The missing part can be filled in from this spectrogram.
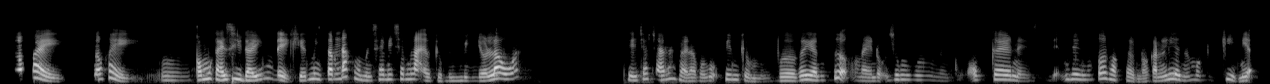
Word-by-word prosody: nó 350 - +7
phải 165 - +5 0.3
nó 235 - +4
phải, 195 - 0 0.2
ừm, 190 -1 -10
có 205 - +5
một 250 - +4
cái 205 -3 +7
gì 250 +1 +3
đấy 190 -2 +5
để 200 - +3
khiến 190 +5 -2
mình 255 -1 0
tâm 240 0 +5
đắc 350 - +4
và 245 - -3
mình 190 -3 -4
xem 230 +4 -3
đi 230 - -3
xem 240 +1 -5
lại 235 -7 +3
và, - - -5
kiểu, 160 - -8
mình 165 +1 -9
mình 165 -1 -9
nhớ 170 +1 0
lâu 250 +5 +8
á. - - -6 1.1
Thì 190 -2 0
chắc 250 +3 -4
chắn 205 -1 +2
là 260 - -4
phải - - -1
là 160 - -2
một 155 0 -8
bộ - - -7
phim 225 -1 -3
kiểu 215 - -6
m 140 -1 -10 0.2
vừa 175 -1 +1
gây 215 +2 +4
ấn 195 -2 +3
tượng 300 0 +2
này, 165 -1 -5
nội 165 +3 -8
dung 210 -2 -8
này 165 - -23
cũng - - -29
ô 205 - -6
kê 225 -2 +3
này, 165 -7 -6 0.2
diễn 230 - -12
viên 235 0 0
cũng 215 0 -14
tốt 265 - +1
hoặc, 220 -3 -2
kiểu, 170 -3 -5
nó 135 0 -9
gắn 165 +2 -2
liền 230 +2 +2
với 185 -2 -11
một 205 0 -12
cái 190 - -32
kỷ 230 -5 -4
niệm. 315 - -2
205 Hz, 305 wpm, -23 LUFS, 175-235 Hz, 1.1 s, lâu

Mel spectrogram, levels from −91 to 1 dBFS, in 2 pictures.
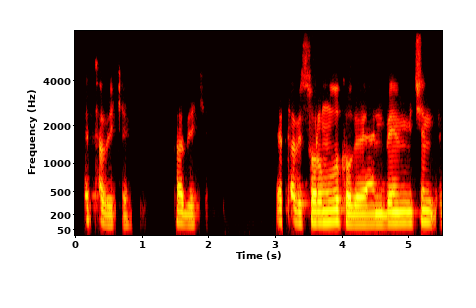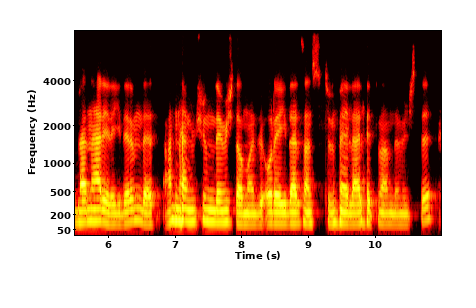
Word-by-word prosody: E, - - -2
tabii 100 -3 -4
ki, 95 0 -14 0.7
tabii 100 -3 -3
ki. - - -39 1.0
E, - - -9 0.2
tabii, 115 - 0
sorumluluk 120 +3 +1
oluyor 105 0 +3
yani. 105 0 -2
Benim 115 0 +1
için 120 +1 -4
ben 125 +2 +4
her 135 0 +5
yere 110 -3 +2
giderim 120 +6 -1
de 110 -1 +1
annem 135 -3 +2
şunu 130 -3 0
demişti 125 -1 +1
ama, 110 0 +2
hani, 105 +1 -2
"Oraya 115 -1 +4
gidersen 115 0 +2
sütümü 115 0 -7
helal 110 -1 +3
etmem." 110 -3 -3
demişti. 105 +7 -6
115 Hz, 155 wpm, -23 LUFS, 110-125 Hz, 1.0 s, her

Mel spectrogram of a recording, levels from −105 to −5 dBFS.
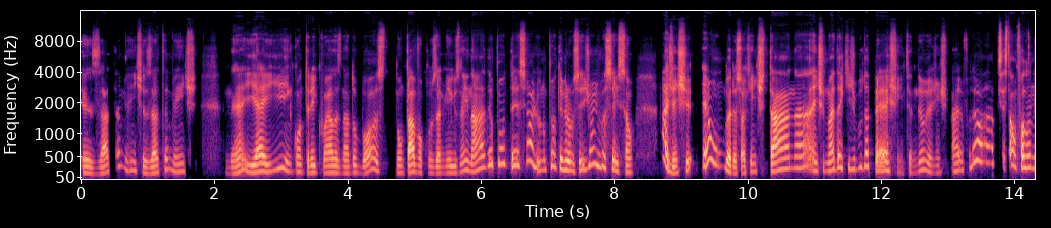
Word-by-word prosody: Exatamente, 160 - -4
exatamente. 170 +6 -4 0.4
Né, 135 +4 -2
e 160 0 +3
aí 180 +8 +2
encontrei 165 -4 -2
com 145 - -6
elas 150 -1 +1
na 140 0 -4
Doboz, 160 +7 -2 0.2
não 150 - -3
estavam 155 +1 +5
com - - -19
os 140 - -9
amigos 145 +1 -3
nem 200 +4 -3
nada, 235 - 0
eu 325 - -1
perguntei 340 -1 -3
assim: 310 +6 -2
"Olha, 385 -7 +1
eu - - -5
não 210 - -9
perguntei 270 -3 0
para 210 -2 +4
vocês, 195 0 -1
de 310 - -2
onde 325 -1 -1
vocês 220 -10 +1
são?", 155 0 0 0.5
"a - - +9
gente 145 - +3
é - - +4
húngara, 300 - +3
só 145 - +1
que 165 - -7
a - - -5
gente 175 - +3
está 215 +7 +6
na 250 +1 0
a - - 0
gente 190 -1 +1
não 185 - -1
é - - +2
daqui 255 0 -2
de 225 - -5
Budapeste, 260 -7 0
entendeu, 175 +10 -8
e 170 - -4
gente" 155 0 -9
aí 180 +2 -4
eu 200 - -10
falei: 290 - -4
"Ah, 370 -4 -1
vocês - - -1
estavam 305 - +2
falando 250 0 +3
190 Hz, 240 wpm, -24 LUFS, 155-250 Hz, 0.5 s, a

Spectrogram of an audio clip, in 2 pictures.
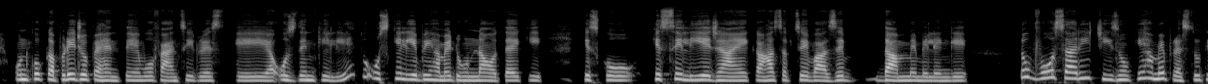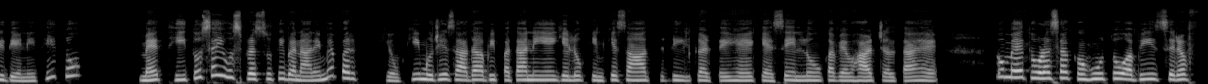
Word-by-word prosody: उनको 230 +2 +4
कपड़े 220 +3 +5
जो - - +7
पहनते 185 0 0
हैं, 185 - 0
वो 185 +1 -1
फैंसी 185 +1 -1
ड्रेस 180 -1 -3
के 180 -1 -2 0.2
या 175 0 +1
उस 185 -5 -2
दिन 200 -1 +2
के 195 - 0
लिए, 205 - -4
तो 345 - -6
उसके 270 +1 -1
लिए 230 -3 +4
भी 220 - +4
हमें 200 -1 +3
ढूँढना 185 -1 +2
होता 180 0 0
है 185 - +1
कि 185 0 -6 0.4
किसको 205 -1 0 0.4
किससे 245 +1 +2
लिए 205 0 +4
जाएँ, 185 -1 +3
कहाँ 190 0 +4
सबसे 200 +1 -2
वाज़िब 180 0 +1 0.3
दाम 185 -2 +7
में - - 0
मिलेंगे, 175 0 -1 0.5
तो 340 - +3
वो 290 +4 +1
सारी 285 -1 +3
चीज़ों 220 -6 -1
की 265 +8 -4
हमें 270 -2 +3
प्रस्तुति 210 +1 -2
देनी 170 -3 -3
थी। 320 +5 -5
तो 405 +2 -4 0.6
मैं 195 +3 +3
थी 215 -1 -3
तो 305 - 0
सही 420 +5 0
उस 330 -6 0
प्रस्तुति 250 0 0
बनाने 195 -4 +1
में, 245 - 0
पर 285 -3 +1 0.3
क्योंकि 175 +7 -5
मुझे 230 -1 +2
ज़्यादा 215 0 +1
अभी 215 +1 -1
पता 210 +1 0
नहीं 205 0 +1
है 205 - +1
ये 200 - +2
लोग 200 0 -3
किनके 195 +1 -3
साथ 195 0 0 0.2
डील 195 -3 -4
करते 180 -1 -3
हैं? 180 0 -1
कैसे 180 +3 -3
इन 190 - -1
लोगों 185 0 -1
का 190 - -1
व्यवहार 180 0 0
चलता 175 -1 -4
है? 180 -2 -3 0.6
तो 350 - 0
मैं 325 -1 +4
थोड़ा-सा 280 +1 +4
कहूँ, 245 +2 +3
तो 270 -1 +3
अभी 235 +2 +1
सिर्फ़ 230 0 0
200 Hz, 200 wpm, -23 LUFS, 185-235 Hz, 0.6 s, जो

